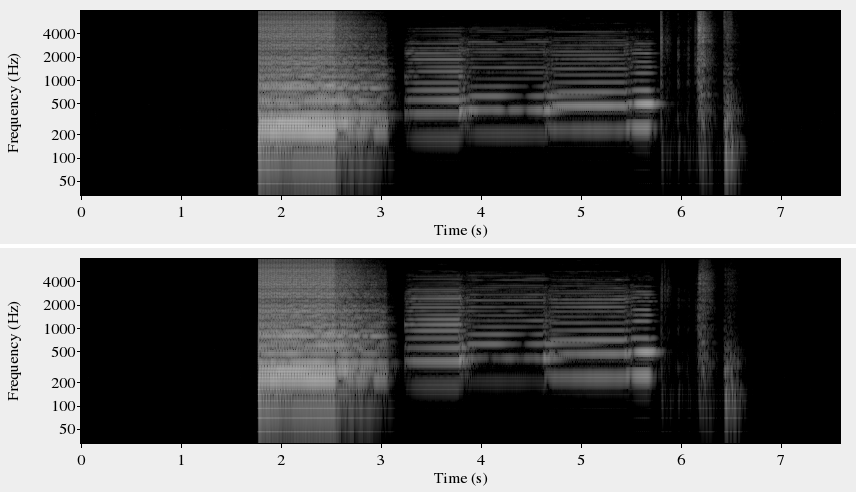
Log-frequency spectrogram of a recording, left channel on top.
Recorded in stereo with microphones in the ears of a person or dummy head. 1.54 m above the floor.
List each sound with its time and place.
1.8 s an alarm: 15° right (ahead or behind), 0.7 m
3.2 s a violin: 35° right (ahead or behind), 5.5 m
5.8 s tearing paper: 80° left, 2.5 m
